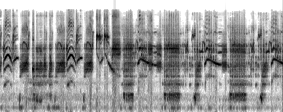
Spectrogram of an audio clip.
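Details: A male common starling's mating song pours out nonstop: wheezy rising and falling whistles, clicks, rattles and squeaky twangs crowded densely together, loud and varied throughout.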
